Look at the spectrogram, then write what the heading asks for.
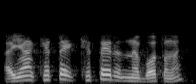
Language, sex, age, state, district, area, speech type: Odia, male, 30-45, Odisha, Nabarangpur, urban, conversation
